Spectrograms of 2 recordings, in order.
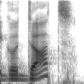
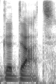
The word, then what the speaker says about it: Godot: French it's good Oh in English people might say good dot because of the word dot the the name of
